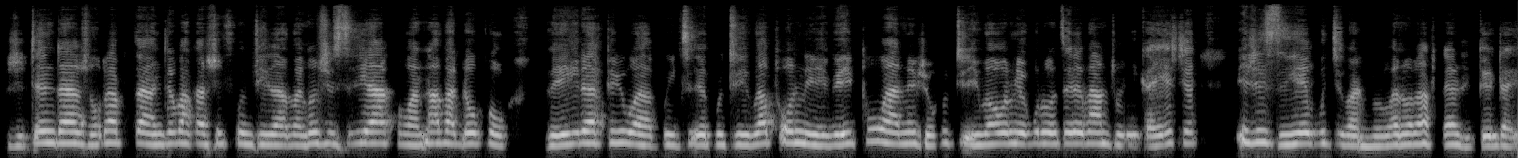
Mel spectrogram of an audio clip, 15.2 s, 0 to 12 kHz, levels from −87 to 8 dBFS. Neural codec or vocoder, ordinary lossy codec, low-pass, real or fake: codec, 24 kHz, 1 kbps, SNAC; AAC, 64 kbps; 10.8 kHz; fake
